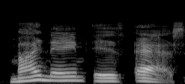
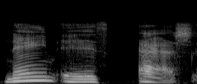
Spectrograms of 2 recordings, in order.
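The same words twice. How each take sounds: First: Slow, drawn-out self-introduction; Ash. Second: Very slow, soft halting echo; Coco. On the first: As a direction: spell it out slowly for a newcomer. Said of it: "Ash is like". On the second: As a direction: repeat it like someone learning to speak. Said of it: "freaking Coco's like". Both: Retold or imitated.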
